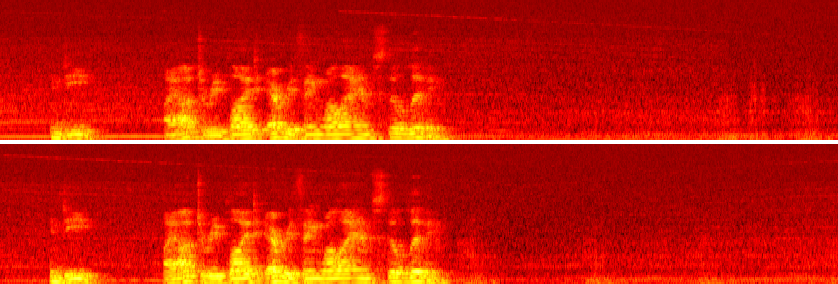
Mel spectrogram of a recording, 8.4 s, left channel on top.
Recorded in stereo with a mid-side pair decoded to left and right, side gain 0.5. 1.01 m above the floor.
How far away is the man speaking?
About 1.0 m.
